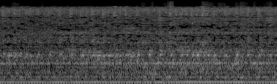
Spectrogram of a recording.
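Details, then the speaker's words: Chevrolet Niva engine at idle, upper covers removed: even idle with a low hum and soft, dry rustle over it; extraneous rustling suspected from the water pump or tensioner pulleys, to be checked. "наличие посторонних звуков и шелеста не всегда сразу видно и слышно но выявить надо однозначно"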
